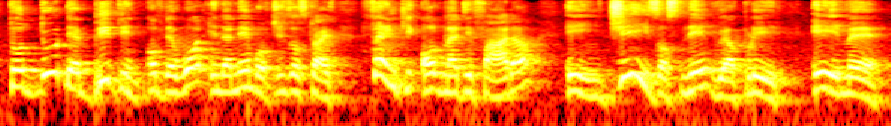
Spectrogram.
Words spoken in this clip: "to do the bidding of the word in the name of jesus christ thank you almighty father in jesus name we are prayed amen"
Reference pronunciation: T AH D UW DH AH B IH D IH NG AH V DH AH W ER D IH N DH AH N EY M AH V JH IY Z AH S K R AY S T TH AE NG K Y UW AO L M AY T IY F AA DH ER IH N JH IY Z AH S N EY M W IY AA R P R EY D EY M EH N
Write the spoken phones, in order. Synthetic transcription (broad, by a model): T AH D UW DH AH B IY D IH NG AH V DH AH W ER D IH N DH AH N EY M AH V JH IY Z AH S K R AY S T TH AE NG K Y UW AO L M AY T IY F AA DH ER IH N JH IY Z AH S N EY M W IY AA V P R EY D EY M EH N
